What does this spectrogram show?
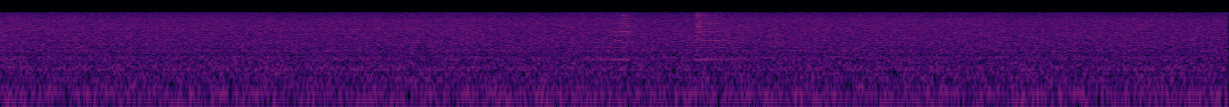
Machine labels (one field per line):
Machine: slide rail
